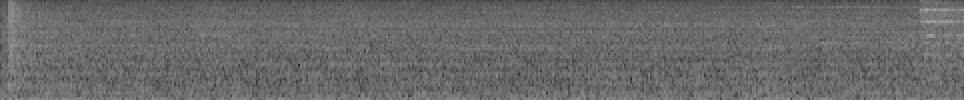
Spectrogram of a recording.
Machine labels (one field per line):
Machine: fan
